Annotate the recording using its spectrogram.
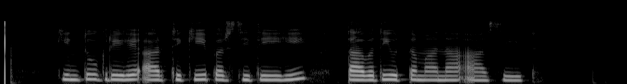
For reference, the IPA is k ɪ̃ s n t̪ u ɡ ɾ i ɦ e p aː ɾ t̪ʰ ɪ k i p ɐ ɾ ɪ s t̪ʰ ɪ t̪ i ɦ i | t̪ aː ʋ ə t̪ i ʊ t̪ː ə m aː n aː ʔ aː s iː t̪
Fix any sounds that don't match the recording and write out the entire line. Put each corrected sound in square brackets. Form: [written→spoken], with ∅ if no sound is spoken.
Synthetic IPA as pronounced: k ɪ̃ [s→∅] n t̪ u ɡ ɾ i ɦ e [p→ʔ] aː ɾ t̪ʰ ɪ k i p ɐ ɾ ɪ s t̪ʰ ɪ t̪ i ɦ i | t̪ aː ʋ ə t̪ i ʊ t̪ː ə m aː n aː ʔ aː s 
